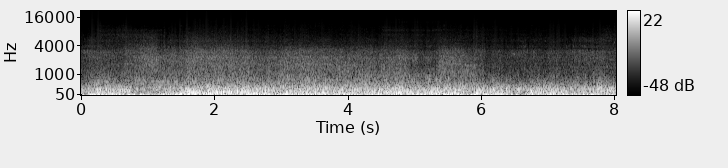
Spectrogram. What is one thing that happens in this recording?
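A young woman speaks close by, half drowned by the wind.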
